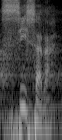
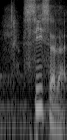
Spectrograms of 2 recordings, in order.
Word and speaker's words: Sísara: ejército contrario a Israel se llamaba sísara con acento en la i sisara y la mujer se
